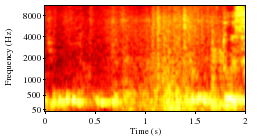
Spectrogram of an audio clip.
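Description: Racing pigeons cooing in their loft: low, wavering coos.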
